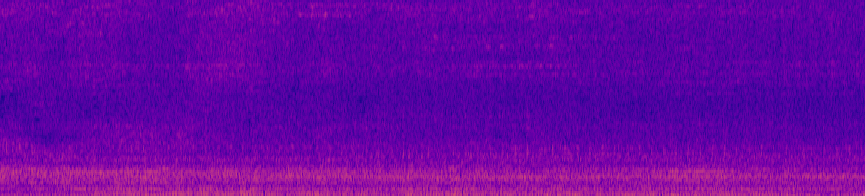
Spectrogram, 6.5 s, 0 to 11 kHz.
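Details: 1972 Mk3 Ford Cortina GXL just fired up during a service and tune-up, cold fast idle on the choke: a steady, slightly raised, even low hum with no knocks or misses. The ticking heard is the PCV valve, which always ticks.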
